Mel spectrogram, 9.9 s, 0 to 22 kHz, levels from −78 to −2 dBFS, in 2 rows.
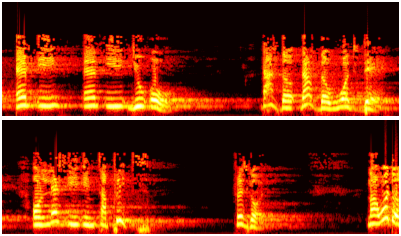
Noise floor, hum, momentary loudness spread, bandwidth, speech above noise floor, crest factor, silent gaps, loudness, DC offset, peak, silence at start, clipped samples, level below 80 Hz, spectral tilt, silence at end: -55 dBFS; none; 16 LU; 8 kHz; 42 dB; 16 dB; none; -14 LUFS; under 0.1%; 0 dBFS; 0 s; under 0.1%; -54 dBFS; -4 dB/octave; 0 s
